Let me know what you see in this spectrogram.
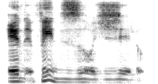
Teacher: una Z que es indicadora del africado alveolar sonoro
